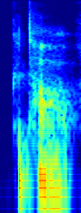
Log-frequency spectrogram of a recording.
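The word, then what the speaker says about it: כתב: later pronunciation of Aramaic, the b is pronounced often times as a v, when the b follows a vowel. So, in this case, it would be pronounced, in later Aramaic, as “katav,” and that would indicate the idea “he wrote.”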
